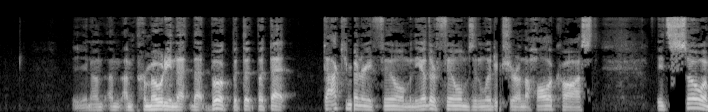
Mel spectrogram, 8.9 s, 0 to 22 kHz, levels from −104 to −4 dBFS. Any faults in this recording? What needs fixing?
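The whole take has a rough, grainy edge, with noise filling the gaps between the harmonics and a top end that sounds thin and a bit synthetic. That's plainly audible codec damage, likely from low-delay AAC compression such as AAC-ELD. Its short frames can't resolve pitch harmonics well and spend bits inefficiently, and the amount of damage fits a tight bitrate of around 32 kbps. To prevent it, give the encoder more bitrate or use a codec with longer frames if latency allows.

There are two soft-edged holes where the audio fades out and back in, at 4.39 to 4.44 s and at 6.21 to 6.26 s. This is AAC frame loss with muting. Each gap is about 40 ms, which fits two lost frames. The decoder zeroed their spectrum, and the overlapping windows smeared the silence into a brief fade rather than a hard cut. To prevent it, make the transport more robust with redundancy or FEC, or use a decoder with proper concealment instead of muting.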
